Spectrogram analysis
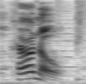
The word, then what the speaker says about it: colonel: different than its pronunciation you say kerr no colonel the colonel nella the kernel instead of saying the colonel no they they don't say that you say the kernel the kernel you see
